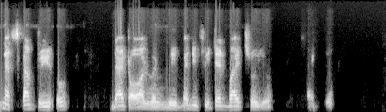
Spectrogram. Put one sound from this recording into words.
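An elderly man speaks calmly into a nearby microphone.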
